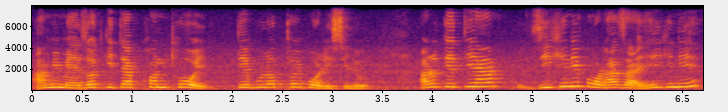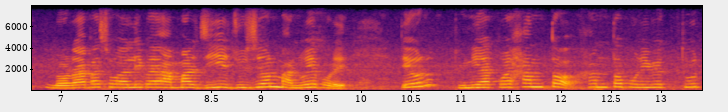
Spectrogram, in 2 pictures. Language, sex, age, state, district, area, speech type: Assamese, female, 45-60, Assam, Nalbari, rural, spontaneous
